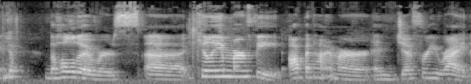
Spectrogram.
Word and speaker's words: Cillian: The Holdovers, Cillian Murphy, Oppenheimer, and Jeffrey Wright, American Fiction. Now, let me ask you something. Did I say that wrong? What? It's Cillian Murphy, right?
